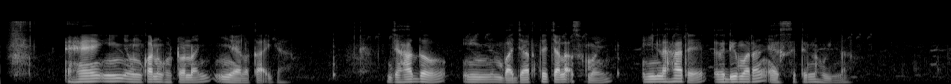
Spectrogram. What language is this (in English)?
Santali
